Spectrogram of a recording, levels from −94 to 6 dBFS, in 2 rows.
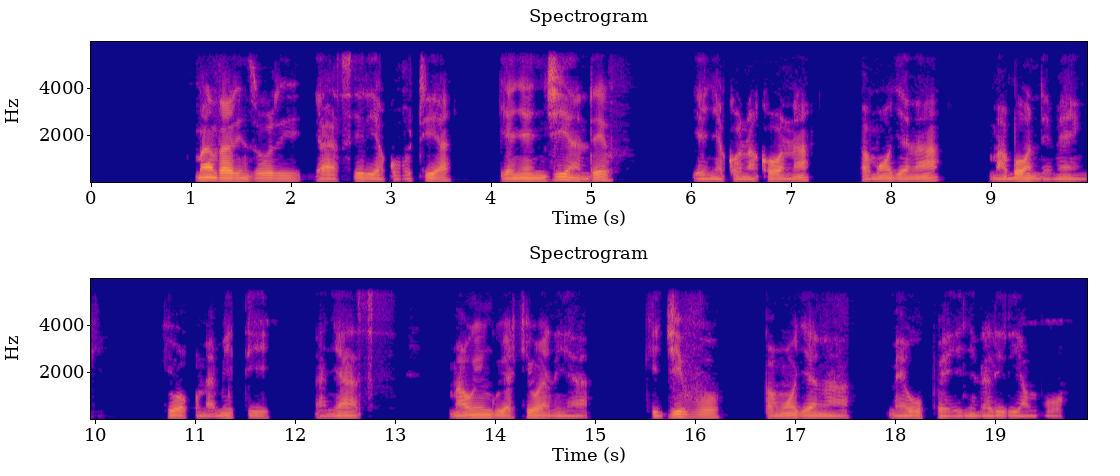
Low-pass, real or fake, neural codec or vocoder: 5.4 kHz; real; none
